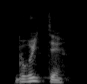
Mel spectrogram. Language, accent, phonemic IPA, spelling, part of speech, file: French, France, /bʁɥi.te/, bruiter, verb, LL-Q150 (fra)-bruiter.wav
- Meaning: 1. to make noise 2. to do the sound effects, produce foley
